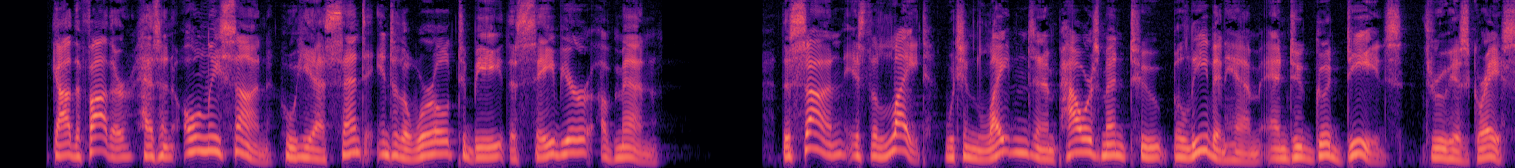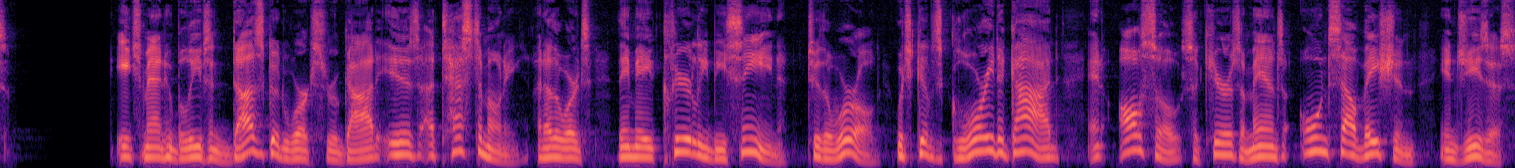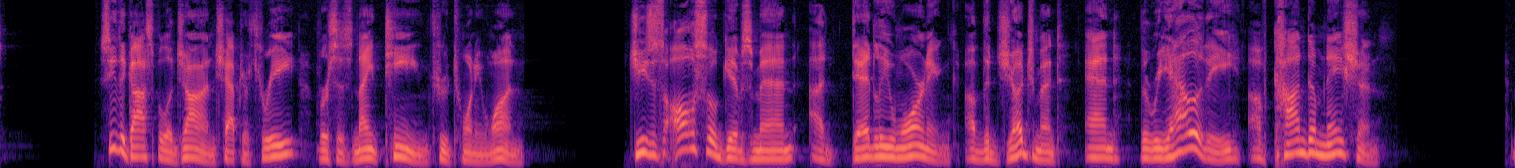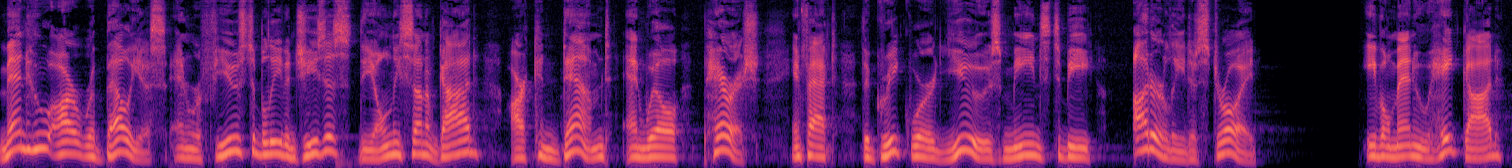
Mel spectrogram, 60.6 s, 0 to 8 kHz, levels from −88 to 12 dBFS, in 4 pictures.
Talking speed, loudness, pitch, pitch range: 140 wpm, -19 LUFS, 135 Hz, 115-165 Hz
